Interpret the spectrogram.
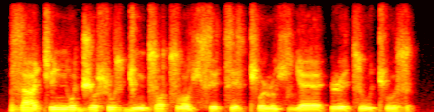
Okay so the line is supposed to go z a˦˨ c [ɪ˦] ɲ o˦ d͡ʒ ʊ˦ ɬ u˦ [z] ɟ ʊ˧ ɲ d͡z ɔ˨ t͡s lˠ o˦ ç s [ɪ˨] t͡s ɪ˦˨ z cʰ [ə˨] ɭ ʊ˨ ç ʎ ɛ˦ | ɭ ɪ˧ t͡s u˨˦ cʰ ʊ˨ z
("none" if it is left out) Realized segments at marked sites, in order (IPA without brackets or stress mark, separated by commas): ɪ˦, z, ɪ˧, ʊ˨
